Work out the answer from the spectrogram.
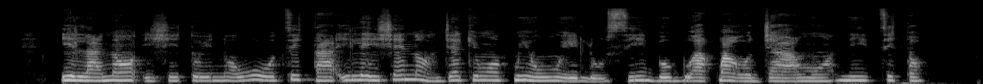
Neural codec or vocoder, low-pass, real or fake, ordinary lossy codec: vocoder, 44.1 kHz, 128 mel bands, Pupu-Vocoder; 14.4 kHz; fake; AAC, 48 kbps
